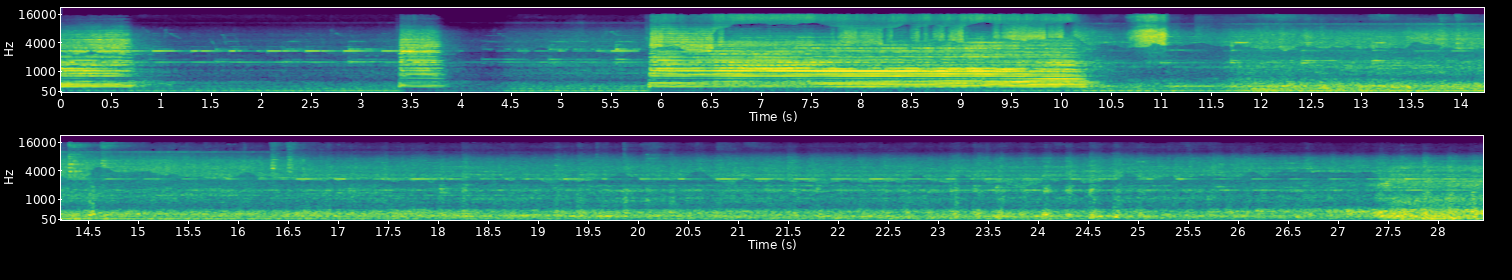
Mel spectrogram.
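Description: BNSF freight train's locomotive horn blowing for a grade crossing: several blasts in the first eleven seconds, the longest held about four seconds. The locomotives and coal hopper cars then rumble steadily past the crossing.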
